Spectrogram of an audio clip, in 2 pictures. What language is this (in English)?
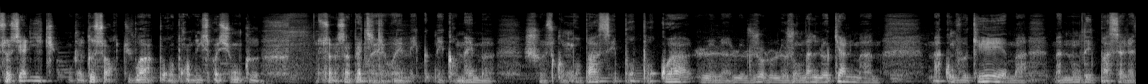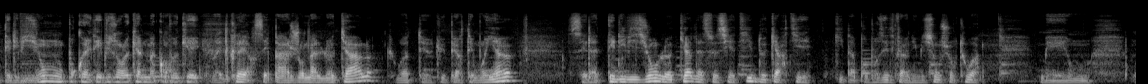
French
